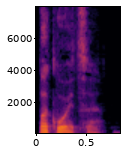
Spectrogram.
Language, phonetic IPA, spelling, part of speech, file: Russian, [pɐˈkoɪt͡sə], покоиться, verb, Ru-покоиться.ogg
- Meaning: 1. to rest (on, upon), to repose (on, upon) 2. to lie (of the dead) 3. passive of поко́ить (pokóitʹ)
